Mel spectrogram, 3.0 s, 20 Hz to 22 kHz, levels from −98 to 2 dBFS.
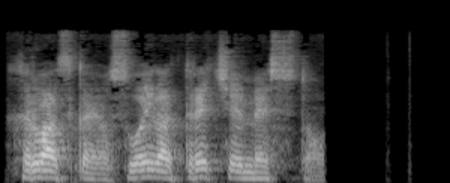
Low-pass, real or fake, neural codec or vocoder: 10.8 kHz; fake; vocoder, 48 kHz, 128 mel bands, Vocos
